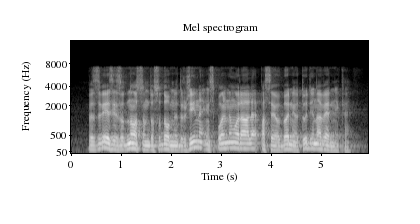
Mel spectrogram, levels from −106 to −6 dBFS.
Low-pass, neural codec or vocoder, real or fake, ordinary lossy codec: 7.2 kHz; none; real; none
